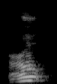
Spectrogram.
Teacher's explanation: ऐन पेश उ आपके होंठ गोल होंगे और आवाज बिल्कुल आगे की तरफ जाएगी। ऐन पेश उ। ठीक है? · آپ کے ہونٹ گول ہوں گے اور آواز بالکل آگے کی طرف جائیں گی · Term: پیش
